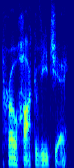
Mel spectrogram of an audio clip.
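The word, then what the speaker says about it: pro hac vice: Cali so it's actually it's a Latin phrase it actually is pronounced prohokviche um so we shortened to call it pro-haw oh I'm admitted prohawk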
